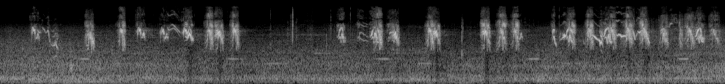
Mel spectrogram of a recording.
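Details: Several sparrows behind a civic cultural hall, 17 January 2020, keeping up a busy chatter of brief high chirps, often in quick pairs or triplets, with short pauses between clusters.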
